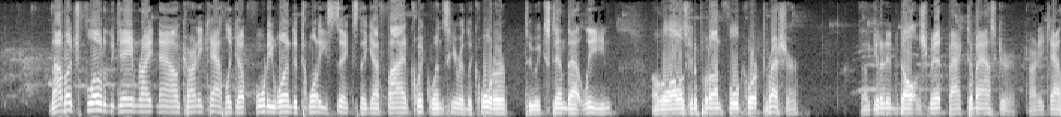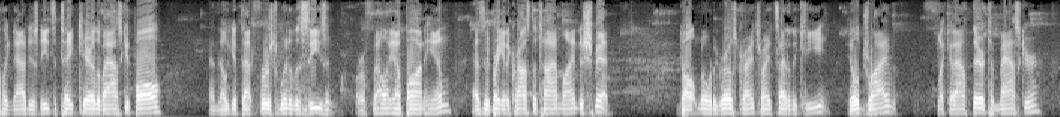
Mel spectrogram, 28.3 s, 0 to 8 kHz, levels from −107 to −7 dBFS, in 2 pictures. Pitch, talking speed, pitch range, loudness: 115 Hz, 200 wpm, 110-130 Hz, -13 LUFS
